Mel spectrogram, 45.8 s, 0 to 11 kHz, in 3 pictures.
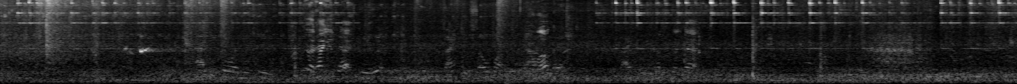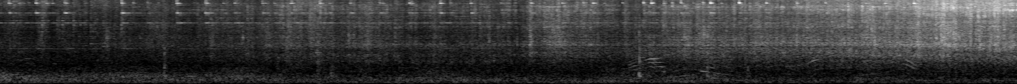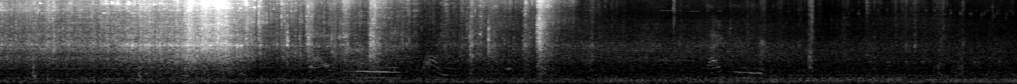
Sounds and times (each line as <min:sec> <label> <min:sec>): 0:00.0 ringing a bell 0:06.2
0:00.0 shopping carts 0:08.3
0:00.0 cars 0:45.7
0:02.7 talking to people 0:10.8
0:08.8 ringing a bell 0:38.7
0:08.9 shopping carts 0:39.6
0:24.6 talking to people 0:29.5
0:35.1 talking to people 0:38.3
